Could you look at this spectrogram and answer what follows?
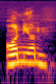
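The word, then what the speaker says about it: αἰών: o aonon, como en el caso del canto que les voy a enseñar, ayon. Pero en griego se dice onion, como si fuera cebolla, ¿verdad?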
